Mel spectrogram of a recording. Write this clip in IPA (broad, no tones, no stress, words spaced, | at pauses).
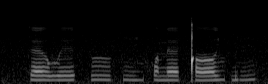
kɛə̯ve | ɯːkiːʎfʌnɛː ǃʌːʎ ɓi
